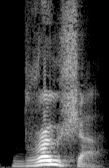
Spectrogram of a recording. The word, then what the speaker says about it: brochure: of the word, because then you get the br consonant combination, which is very, very challenging. Bringing it all together, you get brochure.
